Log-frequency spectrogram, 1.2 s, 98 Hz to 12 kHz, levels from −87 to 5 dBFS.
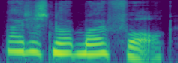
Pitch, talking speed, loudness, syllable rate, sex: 200 Hz, 250 wpm, -15 LUFS, 4.7 syllables/s, male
